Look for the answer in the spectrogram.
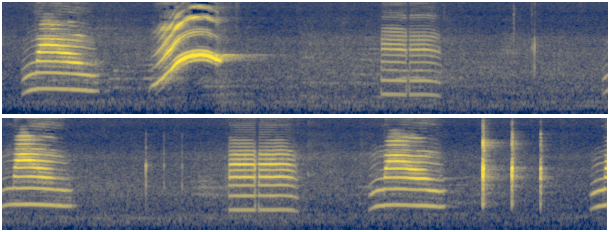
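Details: Parrot imitating a cat, opening with a mew and a loud rising-falling whistled cry, then a string of flat and curved meow-like calls, ending in quick sharp clicks.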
